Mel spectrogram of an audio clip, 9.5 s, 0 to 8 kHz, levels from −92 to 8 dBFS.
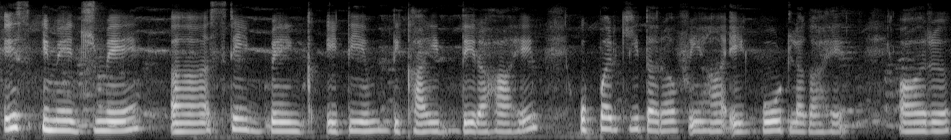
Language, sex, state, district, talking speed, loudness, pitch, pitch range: Hindi, female, Madhya Pradesh, Dhar, 125 wpm, -18 LUFS, 200 Hz, 190-225 Hz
